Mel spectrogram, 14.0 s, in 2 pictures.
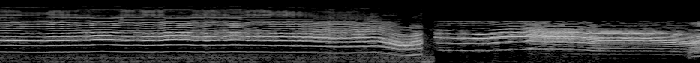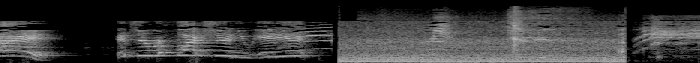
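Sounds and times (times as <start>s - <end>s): cats yowling: 0.0s - 7.0s, 10.0s - 10.4s, 11.3s - 11.7s, 13.3s - 14.0s.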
